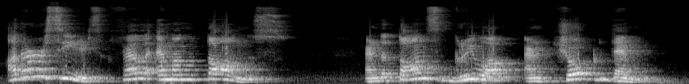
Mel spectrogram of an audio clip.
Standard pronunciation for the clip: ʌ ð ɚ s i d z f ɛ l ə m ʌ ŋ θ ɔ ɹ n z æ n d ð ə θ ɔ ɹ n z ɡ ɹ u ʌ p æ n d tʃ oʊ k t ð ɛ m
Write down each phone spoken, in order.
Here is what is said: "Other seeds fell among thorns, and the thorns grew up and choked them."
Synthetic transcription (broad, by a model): ʌ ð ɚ s i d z f ɛ l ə m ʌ ŋ t ɔ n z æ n d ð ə t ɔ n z ɡ ɹ u ʌ p æ n d tʃ oʊ k t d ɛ m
